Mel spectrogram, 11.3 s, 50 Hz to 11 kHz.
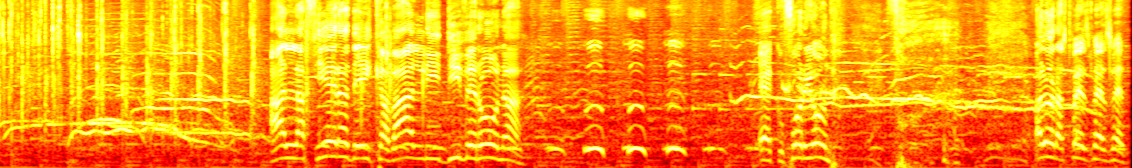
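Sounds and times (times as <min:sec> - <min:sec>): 
crowd cheering: 0:00.0 - 0:04.5, 0:08.3 - 0:11.3
crowd clapping for a class of primary school children at a horse fair: 0:00.0 - 0:04.5
speech: 0:02.8 - 0:07.0, 0:07.6 - 0:08.5, 0:10.4 - 0:11.3
laughter: 0:05.6 - 0:10.5.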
